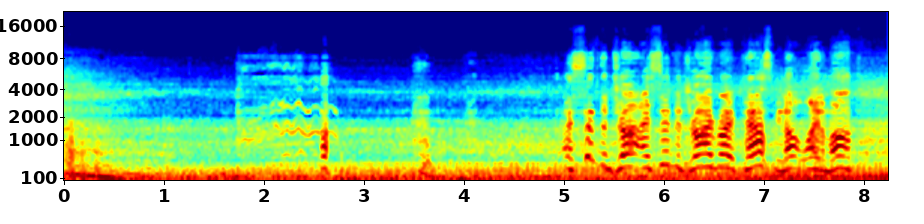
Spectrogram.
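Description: The inline-four motorcycle engine of a three-wheeled roadster idles.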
